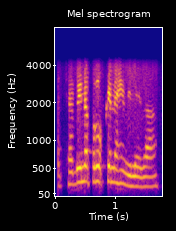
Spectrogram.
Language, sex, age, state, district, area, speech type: Hindi, female, 60+, Uttar Pradesh, Pratapgarh, rural, conversation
